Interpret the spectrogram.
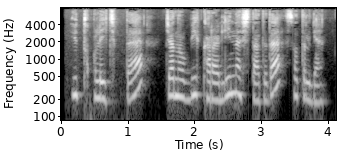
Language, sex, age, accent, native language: Uzbek, female, under 19, Andijon, Uzbek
